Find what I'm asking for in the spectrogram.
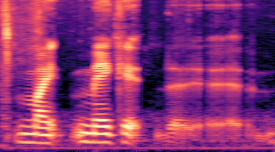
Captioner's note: speaking French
